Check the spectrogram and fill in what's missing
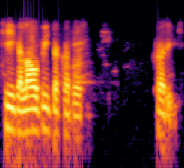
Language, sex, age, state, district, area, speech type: Dogri, male, 18-30, Jammu and Kashmir, Udhampur, rural, conversation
